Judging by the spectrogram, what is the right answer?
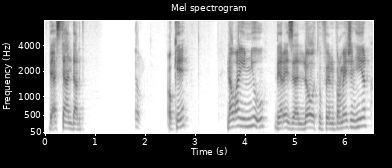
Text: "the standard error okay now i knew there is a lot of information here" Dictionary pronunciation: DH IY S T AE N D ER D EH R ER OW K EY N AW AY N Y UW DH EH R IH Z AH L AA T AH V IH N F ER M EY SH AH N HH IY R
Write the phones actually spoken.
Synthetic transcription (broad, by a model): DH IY S T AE N D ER D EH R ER OW K EY N AW AY N Y UW DH EH R IH Z AH L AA T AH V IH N F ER M EY SH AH N HH IY R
